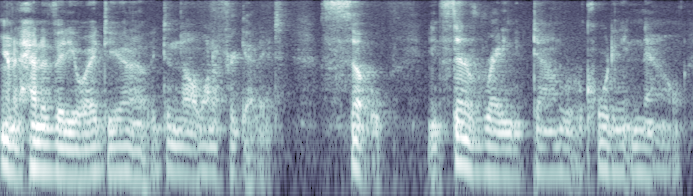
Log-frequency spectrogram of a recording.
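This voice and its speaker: Quiet and somewhat breathy, a man talks at a moderate pace in a very deep, low voice. His intonation is monotone and flat, with audible room echo. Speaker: gaming youtuber. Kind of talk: casual chat.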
